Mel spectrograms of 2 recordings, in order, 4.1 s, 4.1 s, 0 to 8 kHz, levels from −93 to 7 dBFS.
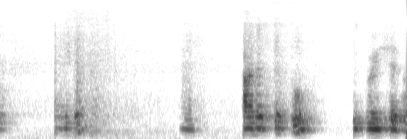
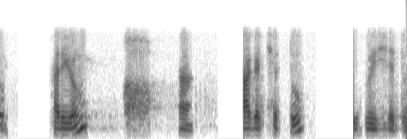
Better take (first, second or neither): second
